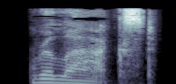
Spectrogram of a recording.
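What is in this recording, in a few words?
"relaxed", English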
